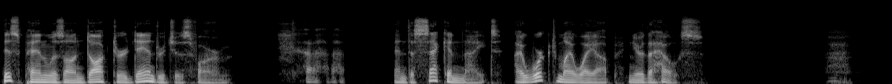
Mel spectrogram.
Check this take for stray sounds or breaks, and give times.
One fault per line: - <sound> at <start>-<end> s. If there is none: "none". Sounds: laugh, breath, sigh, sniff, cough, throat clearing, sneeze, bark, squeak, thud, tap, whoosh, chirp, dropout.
- laugh at 2.8-3.5 s
- breath at 8.2-8.7 s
